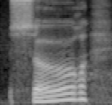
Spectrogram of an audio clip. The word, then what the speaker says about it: sors: personne du présent c'est je sors s o r s on ne prononce pas le s p on doit quand même l'écrire futur simple de l'indicatif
